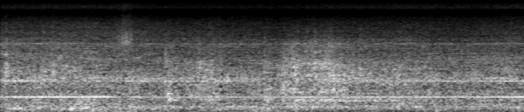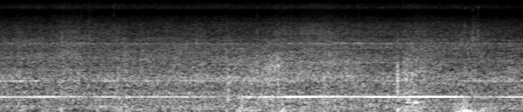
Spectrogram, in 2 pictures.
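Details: Shop vacuum running: loud steady motor roar with a constant high whistle and airflow hiss, no surging or grinding; noisy but healthy, owner says it sucks well but is kind of noisy.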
